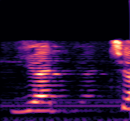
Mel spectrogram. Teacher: ಯಚ್ಚ ಯ ಮೇಲೆ ನೈಸರ್ಗಿಕ ಆಘಾತ ಮುಂದೆ ಚ ಕ್ಕೆ ಚ ದ ಒತ್ತು ಬಂದ ಕಾರಣ ಯಚ್ಚಾನ್ಯದ್ ನ್ಯ ಆದ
